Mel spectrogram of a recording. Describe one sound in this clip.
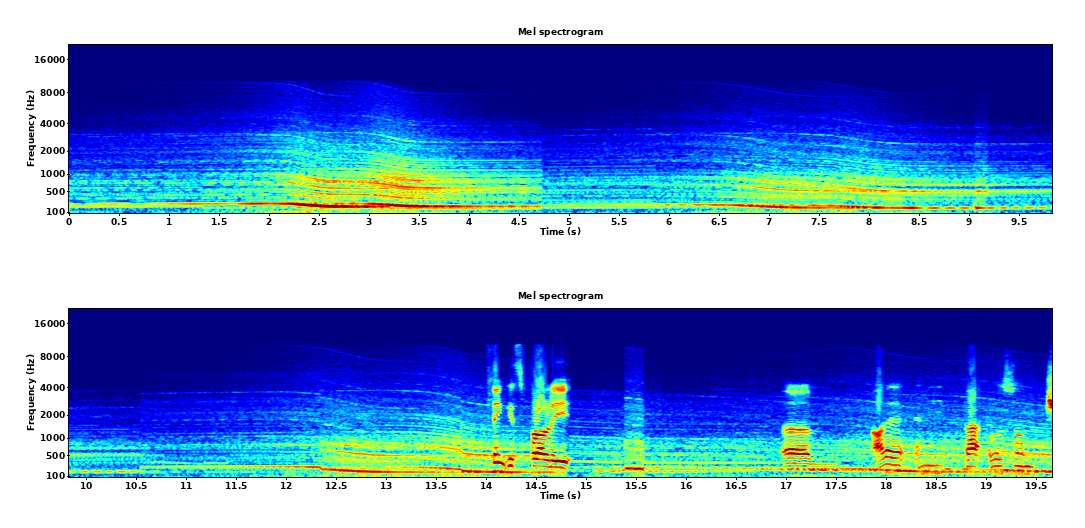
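Racing car engines roar, rising and falling in pitch as they pass and shift gears.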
